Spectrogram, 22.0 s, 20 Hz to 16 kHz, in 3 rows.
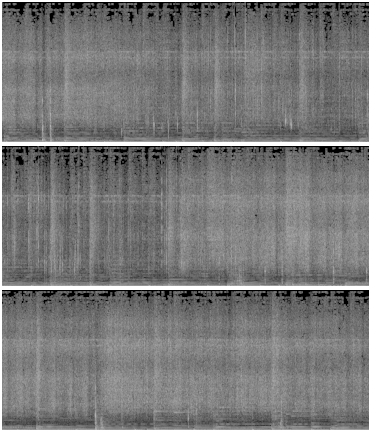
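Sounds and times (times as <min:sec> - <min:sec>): background music: 0:00.0 - 0:22.0
rice sizzling in frying pan: 0:00.0 - 0:22.0.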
